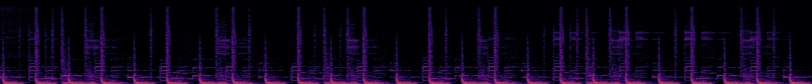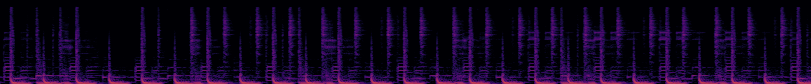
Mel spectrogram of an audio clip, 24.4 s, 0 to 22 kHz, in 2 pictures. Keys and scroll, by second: 2.3 ctrl+g.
